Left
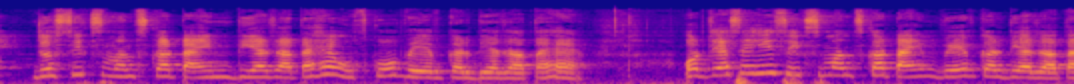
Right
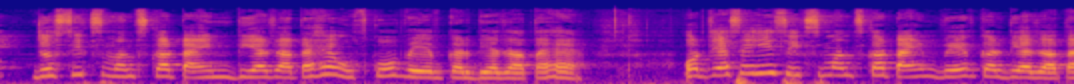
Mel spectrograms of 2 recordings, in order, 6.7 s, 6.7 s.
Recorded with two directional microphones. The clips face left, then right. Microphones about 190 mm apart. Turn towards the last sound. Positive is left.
turn(degrees=-30)  # may be behind; listen again after turning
